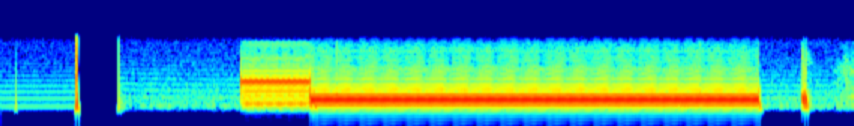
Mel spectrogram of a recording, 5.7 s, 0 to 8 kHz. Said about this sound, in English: Sky 3 Air, standby for tones.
